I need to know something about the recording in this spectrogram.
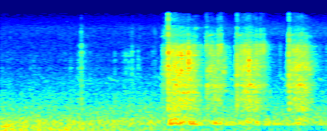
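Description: Ryobi cordless power tool driving the screw of a three-jaw bearing puller, run in three short bursts in the second half to back the puller off and release it.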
